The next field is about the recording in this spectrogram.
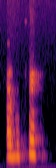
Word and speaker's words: Prabhakar: Prabhakar.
